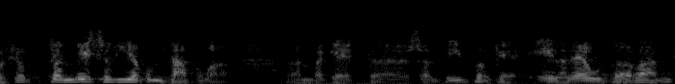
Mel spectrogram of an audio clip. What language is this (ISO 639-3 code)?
cat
